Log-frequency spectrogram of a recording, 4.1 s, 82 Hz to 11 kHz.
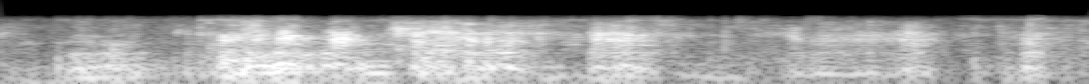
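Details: A 7-week-old puppy biting and playing with high energy alongside an adult Husky; rough, throaty growling and grumbling in dense bursts for about three seconds, easing off toward the end.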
